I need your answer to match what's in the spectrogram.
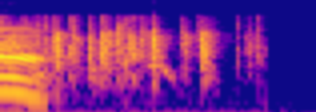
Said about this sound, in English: Round of applause for Ichi Dono.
